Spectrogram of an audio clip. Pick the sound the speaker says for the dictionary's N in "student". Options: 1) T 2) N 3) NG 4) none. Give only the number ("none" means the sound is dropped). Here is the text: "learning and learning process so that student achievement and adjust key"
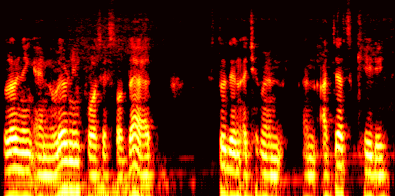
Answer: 2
